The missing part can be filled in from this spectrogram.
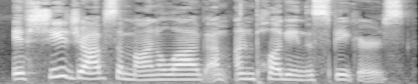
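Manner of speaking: plain reading voice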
